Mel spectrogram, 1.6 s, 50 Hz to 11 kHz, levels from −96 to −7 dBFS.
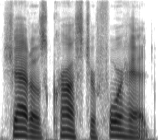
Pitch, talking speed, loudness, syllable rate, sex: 140 Hz, 150 wpm, -19 LUFS, 5.4 syllables/s, female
